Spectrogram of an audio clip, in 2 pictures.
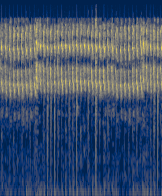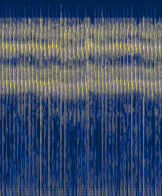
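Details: Cililin songbird singing, used as a master recording for training songbirds; fast, high buzzy trills repeated steadily without pause, dense rattling phrases throughout.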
